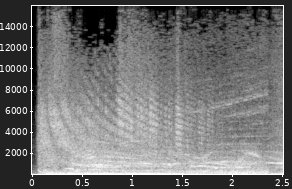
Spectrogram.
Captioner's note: all yelling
